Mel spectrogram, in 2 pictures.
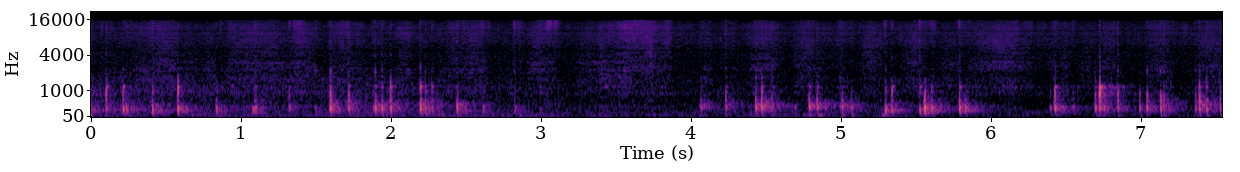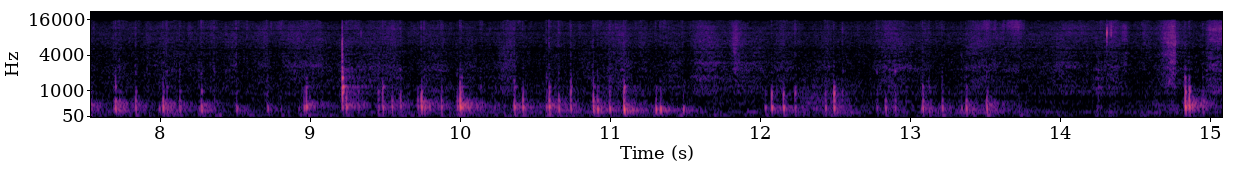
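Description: Long nails tap and scratch the sides of a hollow, burgundy velvet-covered hard jewelry case standing upright on a table. Bursts of soft, quick, muffled taps with a hollow midrange tone around 340 Hz die away almost instantly and mix with faint scratching. Short quiet pauses separate the bursts.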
